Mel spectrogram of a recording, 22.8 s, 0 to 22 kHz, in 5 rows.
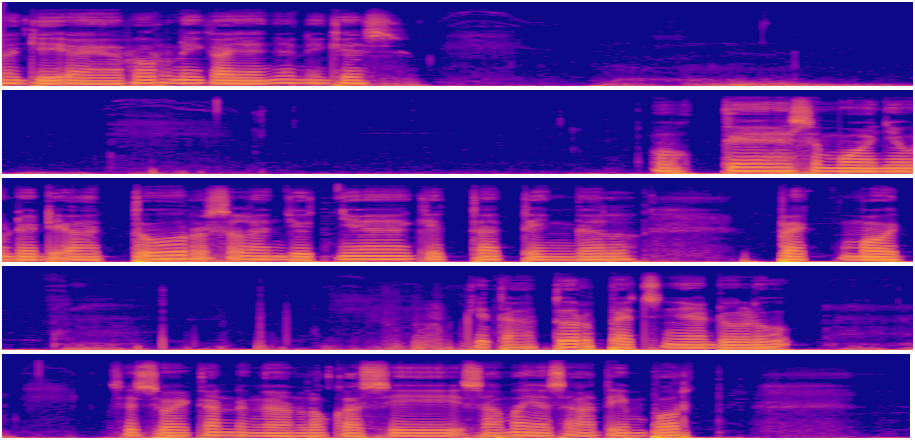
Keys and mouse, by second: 0.0-3.3 drag, 8.4-9.4 middle drag, 21.6-22.7 drag.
